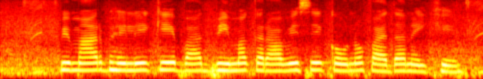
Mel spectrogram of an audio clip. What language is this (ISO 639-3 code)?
bho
